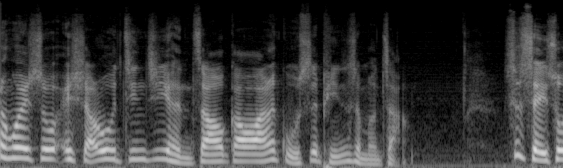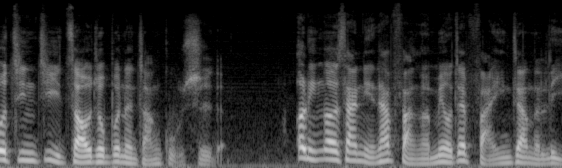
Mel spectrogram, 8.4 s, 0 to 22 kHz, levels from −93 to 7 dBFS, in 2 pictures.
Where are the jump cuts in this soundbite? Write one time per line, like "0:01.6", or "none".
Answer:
0:03.1
0:06.3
